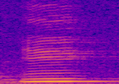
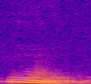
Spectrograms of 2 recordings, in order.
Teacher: En la I, la lengua va hacia adelante y en la U, la lengua retrocede. Ahí está. Entonces se llama vocal cerrada o alta porque en este caso la boca está prácticamente cerrada.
